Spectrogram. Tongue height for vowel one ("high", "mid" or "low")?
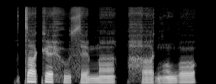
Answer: low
